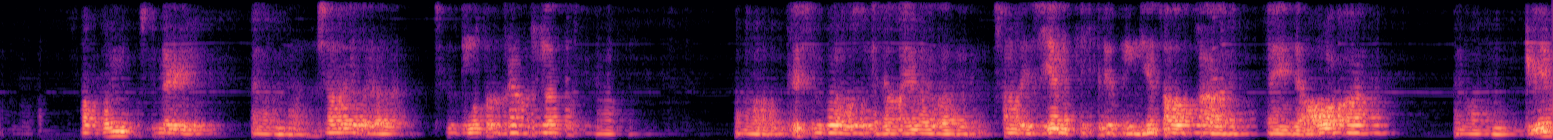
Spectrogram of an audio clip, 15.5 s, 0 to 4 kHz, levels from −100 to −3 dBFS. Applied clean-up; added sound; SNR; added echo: neural mask model DeepFilterNet 3.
